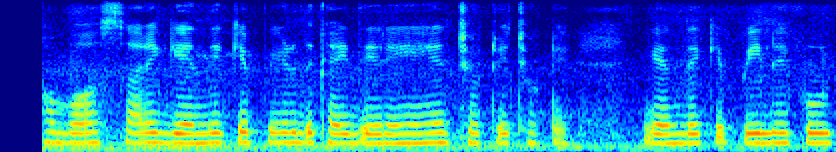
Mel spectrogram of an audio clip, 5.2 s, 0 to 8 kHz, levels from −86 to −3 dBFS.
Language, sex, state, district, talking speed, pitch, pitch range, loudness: Hindi, female, Uttar Pradesh, Etah, 170 wpm, 190 Hz, 180-190 Hz, -30 LUFS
